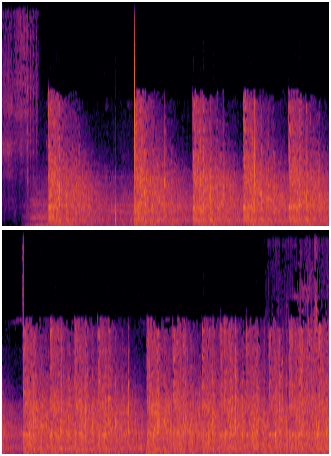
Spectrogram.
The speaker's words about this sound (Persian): خب در همین ارتباط یک ویدیویی به تازگی اومد بیرون چند دقیقه است در محله پونک تهران، محله که جمعیت بسیاری در اون تجمع میکردن. صدای شلیک گلوله در این ویدیو وحشتناک است.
